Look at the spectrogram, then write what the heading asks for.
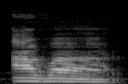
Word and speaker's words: hour: Here, our or hour. We know that in it, H is silent. So, we should pronounce as our.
